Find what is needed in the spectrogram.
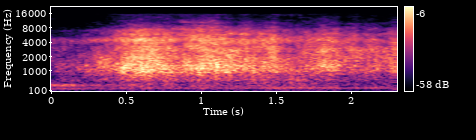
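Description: Felt-tip marker scratching across a whiteboard while a word is written out, a soft steady rasp that swells about half a second in, over a constant low hum.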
